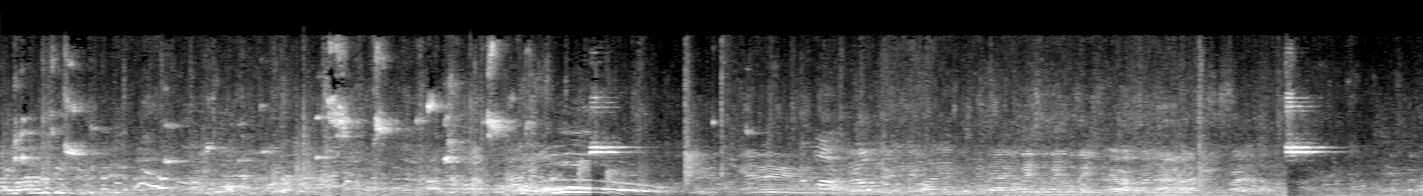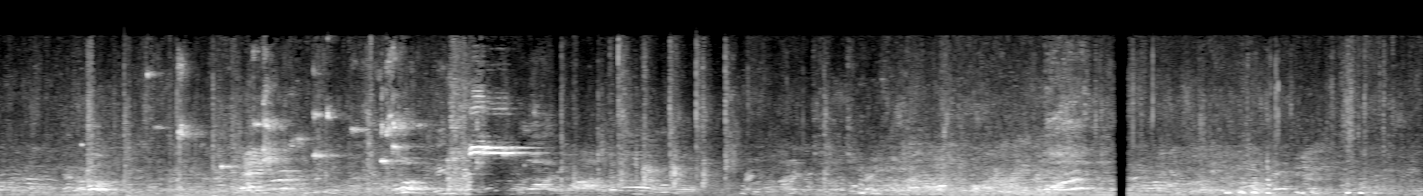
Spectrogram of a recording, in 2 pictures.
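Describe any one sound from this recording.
Players and spectators talk and shout in a large echoing gym.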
